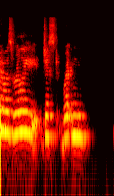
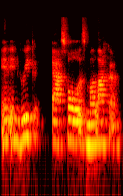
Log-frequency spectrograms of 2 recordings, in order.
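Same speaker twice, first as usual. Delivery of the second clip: ordinary talk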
